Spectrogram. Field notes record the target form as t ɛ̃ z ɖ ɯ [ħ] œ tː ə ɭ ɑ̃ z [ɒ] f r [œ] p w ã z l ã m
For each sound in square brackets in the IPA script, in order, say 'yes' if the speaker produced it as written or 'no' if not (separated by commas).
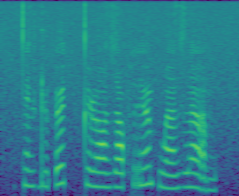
no, no, no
